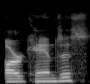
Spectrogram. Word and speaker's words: Arkansas: Sir, that's pronounced Arkansas. Just want to clarify.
